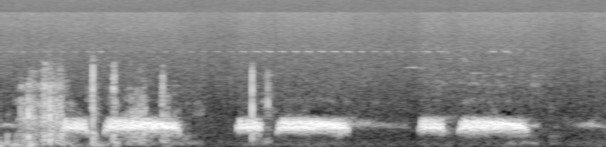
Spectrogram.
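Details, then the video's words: Wild spotted dove drawn out of bushes toward a decoy to attack it; a burst of clattering opens, then three low two-part coos, a brief note leading into a sustained purring coo. "terkukur unik selalu masuk dari semak hajar pikat"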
